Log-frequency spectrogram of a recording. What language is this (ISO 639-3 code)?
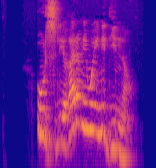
kab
